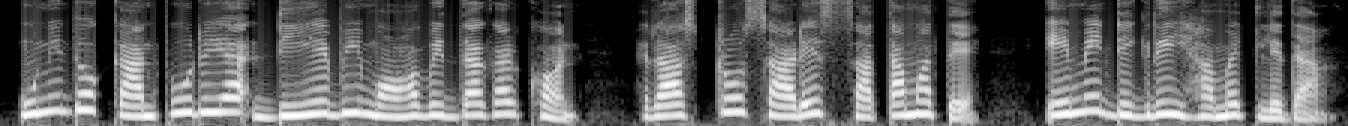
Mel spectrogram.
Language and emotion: Santali, neutral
